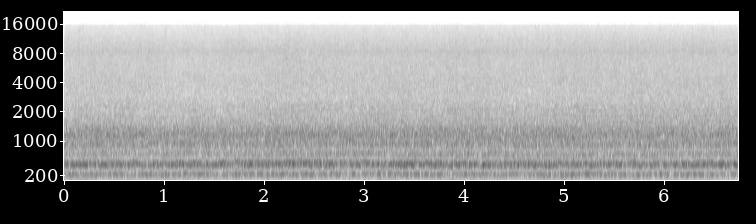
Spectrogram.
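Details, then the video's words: Honey bees leaving their hive as a swarm, producing a thick, unbroken hum of countless wingbeats that holds even and steady for the whole stretch, with rich overtones above the main drone. "Bee Swarm Leaving the Hive"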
